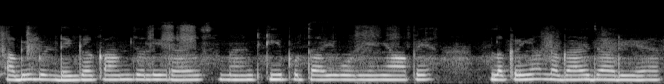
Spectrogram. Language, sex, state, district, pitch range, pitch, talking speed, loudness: Hindi, female, Rajasthan, Jaipur, 215-225 Hz, 215 Hz, 190 wpm, -13 LUFS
